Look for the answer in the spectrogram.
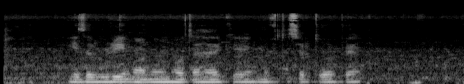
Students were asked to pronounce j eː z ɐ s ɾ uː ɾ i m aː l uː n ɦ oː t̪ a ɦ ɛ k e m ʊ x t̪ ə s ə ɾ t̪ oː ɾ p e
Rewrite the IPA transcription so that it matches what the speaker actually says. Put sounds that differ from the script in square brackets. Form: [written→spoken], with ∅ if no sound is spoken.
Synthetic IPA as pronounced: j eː z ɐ [s→∅] ɾ uː ɾ i m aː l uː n ɦ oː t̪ a ɦ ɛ k e m ʊ x t̪ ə s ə ɾ t̪ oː ɾ p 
